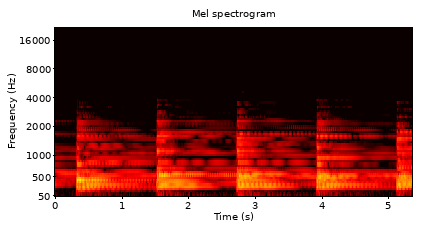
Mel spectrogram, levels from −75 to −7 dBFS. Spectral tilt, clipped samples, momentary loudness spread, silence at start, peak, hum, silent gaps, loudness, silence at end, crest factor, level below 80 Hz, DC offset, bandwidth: -8 dB/octave; under 0.1%; 12 LU; 0 s; -20 dBFS; none; none; -37 LUFS; 0 s; 16 dB; -66 dBFS; under 0.1%; 5.6 kHz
